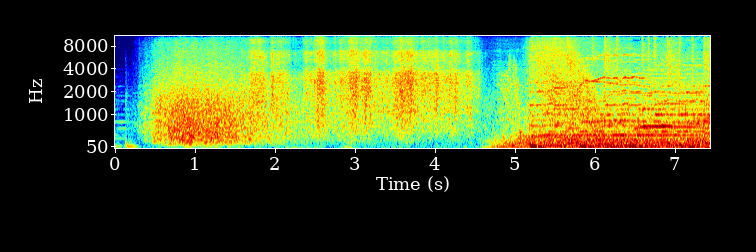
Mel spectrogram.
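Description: Virtual beach ambience with waves: loud, rushing surf swells and ebbs, then shifts partway through into a denser, steadier wash with faint high tones above it, with no talk.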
